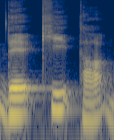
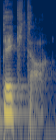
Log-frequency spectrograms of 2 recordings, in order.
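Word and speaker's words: できた: But in its past form, this R becomes a T, and this I gets devoiced because T, t, t is an unvoiced consonant. Thus, not dekita, but dekita, dekita, k, dekita.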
